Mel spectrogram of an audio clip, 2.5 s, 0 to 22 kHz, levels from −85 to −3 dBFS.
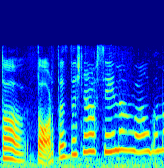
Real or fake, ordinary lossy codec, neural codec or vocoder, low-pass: real; AAC, 64 kbps; none; 7.2 kHz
